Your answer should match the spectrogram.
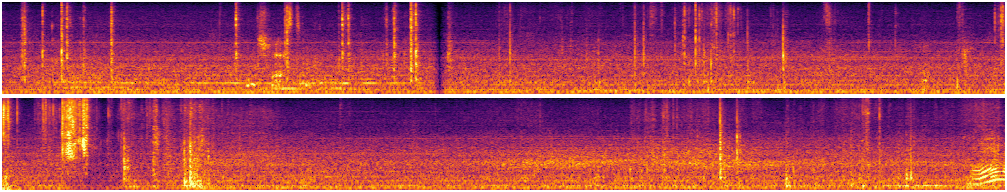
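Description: Hands rummaging through clothing and belts in a plastic storage tote: fabric rustling with scattered light clicks and knocks, and a couple of sharper clatters about ten to twelve seconds in, over a steady low background hum.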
